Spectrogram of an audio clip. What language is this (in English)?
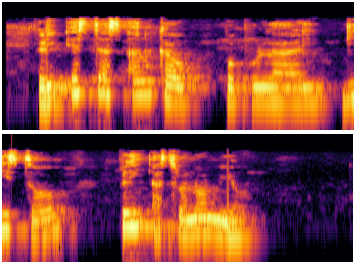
Esperanto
